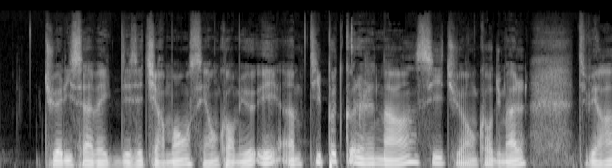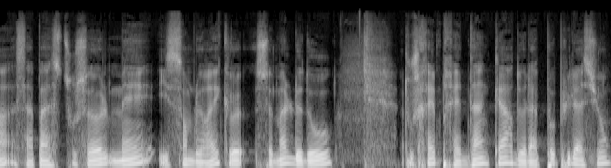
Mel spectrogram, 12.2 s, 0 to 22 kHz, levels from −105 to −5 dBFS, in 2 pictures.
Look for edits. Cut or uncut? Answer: cut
